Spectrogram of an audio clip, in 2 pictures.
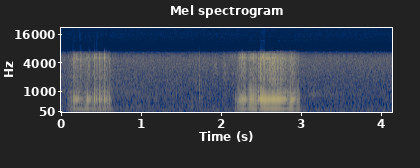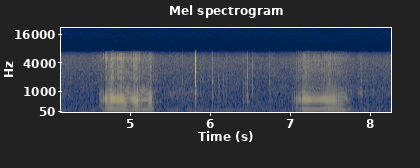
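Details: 8-week-old Coba snoring: four loud, rattling snores on the in-breath, regularly spaced at about 26 a minute, with quiet pauses between.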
